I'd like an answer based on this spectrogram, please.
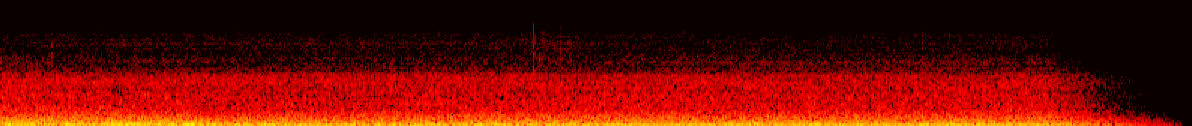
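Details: A heavy, continuous vehicle rumble fills the recording before fading out near the end, with no animal voice heard.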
